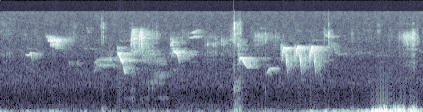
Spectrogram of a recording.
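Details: Birds singing outdoors while plants are watered: scattered high, short chirps and brief whistled notes from several directions, with a low rumbling splash rising near the end.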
